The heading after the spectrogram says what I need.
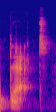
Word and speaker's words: debt: money, not going into debt. And depth is measuring how deep something is. So the word you wanted, I think, mostly last week was the first one, debt, with a silent B.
